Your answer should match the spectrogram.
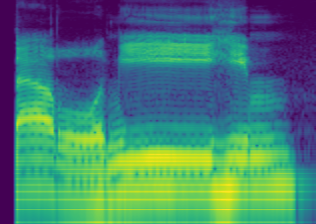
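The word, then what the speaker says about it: ترميهم: Sekali lagi perhatikan t-nya. Dza dza lahabin. Dzata lahabin tarmihim. tarmihim. Paham ya? Jadi itu kesalahan kedua dari huruf ta ya. Jangan sampai menjulurkan ujung lidah keluar mulut karena itu tidak sesuai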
